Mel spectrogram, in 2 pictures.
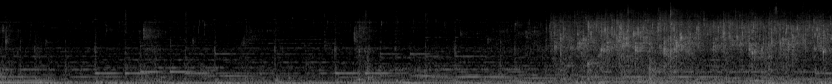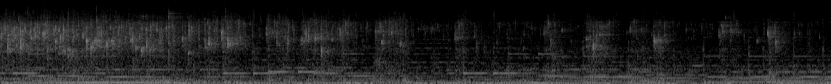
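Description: Lamb chops sizzle and crackle in a hot pan, a steady hiss that swells louder midway through, with soft background music and no voices.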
